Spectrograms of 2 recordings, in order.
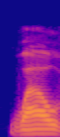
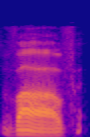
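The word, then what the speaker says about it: וָו: find in older grammars vav is the modern israeli pronunciation and so you'll often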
